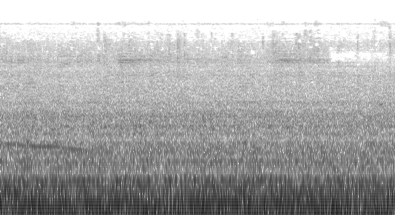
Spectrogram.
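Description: Steady low rumble of a V/Line diesel train running, heard from inside the carriage, with a faint whine sliding down in pitch in the first second.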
